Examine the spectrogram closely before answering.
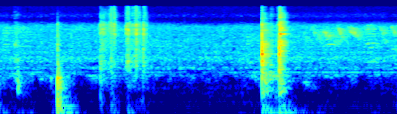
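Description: Eggshell halves and dishes handled on a tabletop: light clicks about a second in and around two seconds, then a louder pair of knocks near four seconds in as a bowl is set down on the table.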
